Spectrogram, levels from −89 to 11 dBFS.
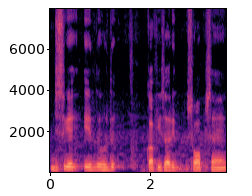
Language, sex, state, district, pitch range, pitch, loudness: Hindi, male, Chhattisgarh, Bilaspur, 125-140 Hz, 135 Hz, -16 LUFS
